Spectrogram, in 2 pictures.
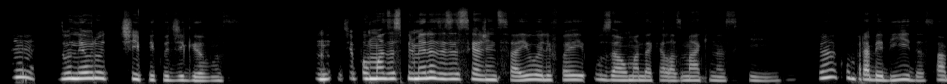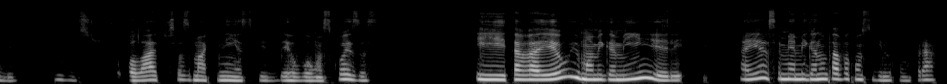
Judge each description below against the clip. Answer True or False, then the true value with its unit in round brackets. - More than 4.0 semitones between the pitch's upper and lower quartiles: True (4.7 semitones)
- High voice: True (215 Hz)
